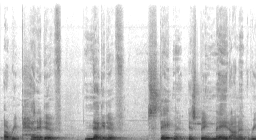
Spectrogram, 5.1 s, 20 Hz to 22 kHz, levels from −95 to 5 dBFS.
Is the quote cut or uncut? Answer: uncut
